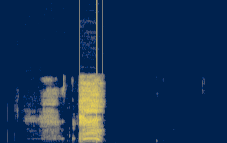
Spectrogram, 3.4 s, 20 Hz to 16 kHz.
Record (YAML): cough_length: 3.4 s
cough_amplitude: 32767
cough_signal_mean_std_ratio: 0.26
survey_phase: beta (2021-08-13 to 2022-03-07)
age: 18-44
gender: Male
wearing_mask: 'No'
symptom_cough_any: true
symptom_new_continuous_cough: true
symptom_runny_or_blocked_nose: true
symptom_fatigue: true
symptom_fever_high_temperature: true
symptom_onset: 10 days
smoker_status: Current smoker (e-cigarettes or vapes only)
respiratory_condition_asthma: false
respiratory_condition_other: false
recruitment_source: Test and Trace
submission_delay: 0 days
covid_test_result: Positive
covid_test_method: ePCR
